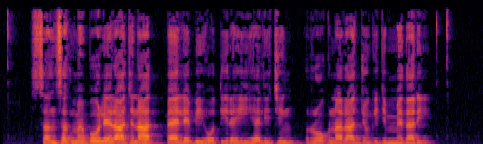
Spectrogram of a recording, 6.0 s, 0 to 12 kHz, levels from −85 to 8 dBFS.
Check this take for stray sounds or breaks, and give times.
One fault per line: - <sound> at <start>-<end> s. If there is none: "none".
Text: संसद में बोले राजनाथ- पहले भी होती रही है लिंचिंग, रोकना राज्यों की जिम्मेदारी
none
